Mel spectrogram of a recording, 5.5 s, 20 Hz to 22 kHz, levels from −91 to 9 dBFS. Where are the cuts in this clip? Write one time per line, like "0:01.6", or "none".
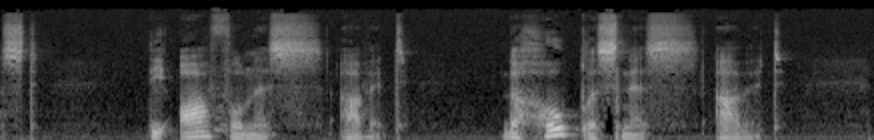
none

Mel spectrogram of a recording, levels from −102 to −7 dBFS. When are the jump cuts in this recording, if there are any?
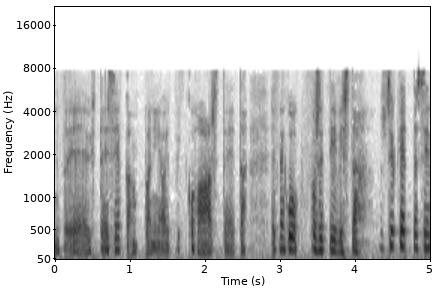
0:01.6
0:03.0
0:03.3

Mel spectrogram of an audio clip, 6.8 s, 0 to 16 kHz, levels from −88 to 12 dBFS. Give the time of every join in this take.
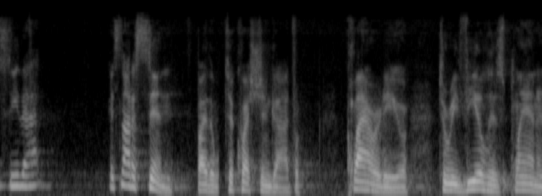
0:02.4
0:02.7
0:03.6

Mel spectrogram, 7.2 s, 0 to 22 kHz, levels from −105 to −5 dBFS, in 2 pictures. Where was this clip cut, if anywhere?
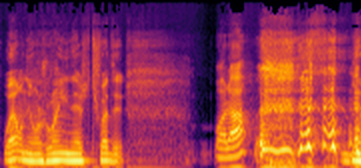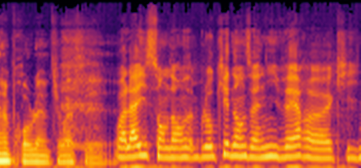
0:03.5

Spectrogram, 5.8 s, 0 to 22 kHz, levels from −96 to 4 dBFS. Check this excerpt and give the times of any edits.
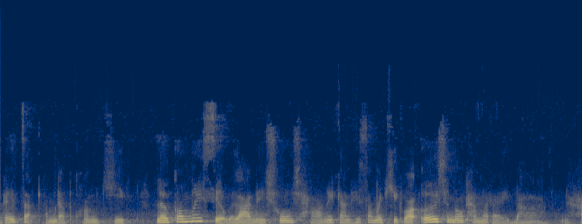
0:01.5

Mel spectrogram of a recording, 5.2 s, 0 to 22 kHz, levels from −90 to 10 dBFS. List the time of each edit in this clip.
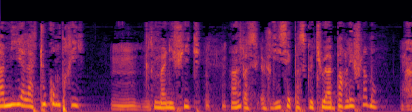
0:03.0
0:03.4
0:04.2

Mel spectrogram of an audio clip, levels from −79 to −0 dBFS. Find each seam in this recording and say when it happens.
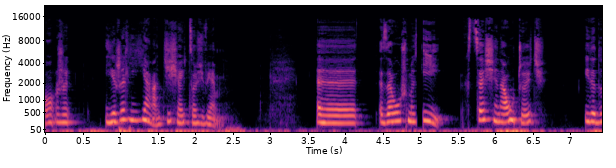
0:04.4
0:04.9

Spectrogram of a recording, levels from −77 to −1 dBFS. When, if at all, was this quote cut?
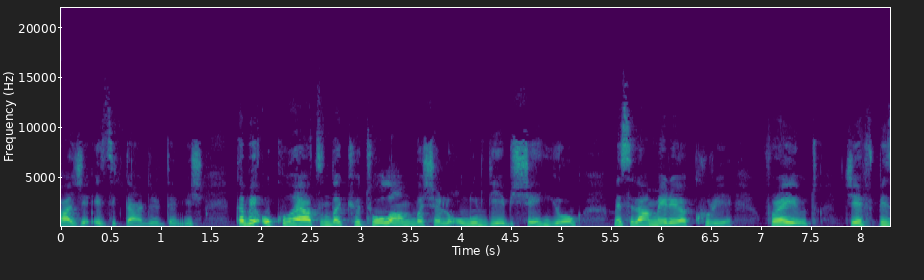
none

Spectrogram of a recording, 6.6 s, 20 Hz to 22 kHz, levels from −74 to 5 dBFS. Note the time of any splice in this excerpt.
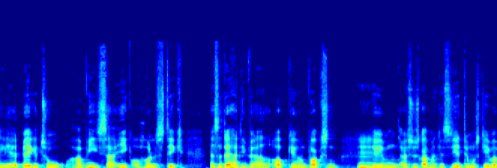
0:01.7
0:05.6

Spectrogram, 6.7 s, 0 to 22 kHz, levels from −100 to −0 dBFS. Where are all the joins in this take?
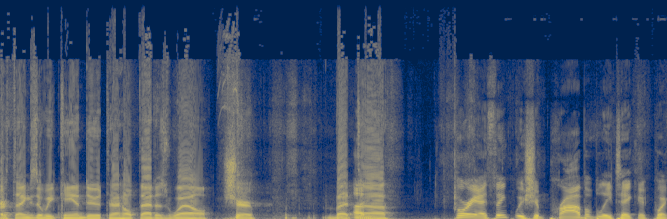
0:01.0

